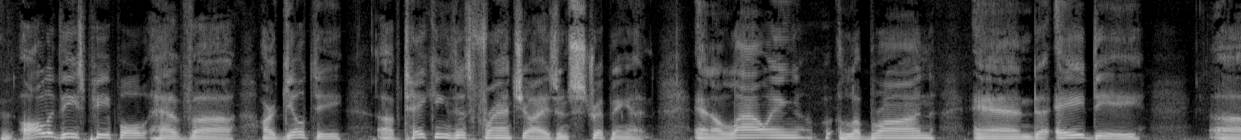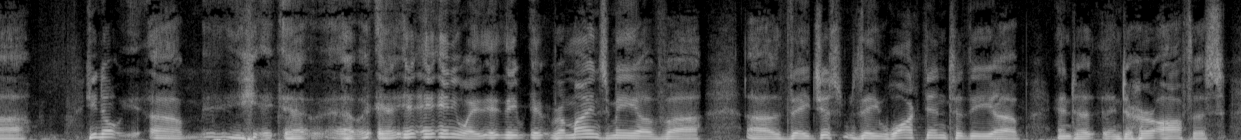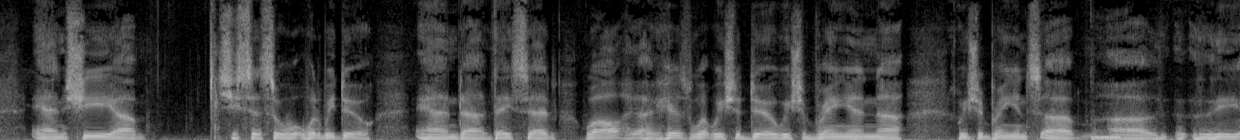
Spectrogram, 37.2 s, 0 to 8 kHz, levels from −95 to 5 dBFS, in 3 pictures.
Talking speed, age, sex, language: 120 wpm, 50-69, male, English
